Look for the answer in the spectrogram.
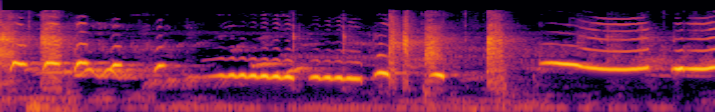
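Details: White-rumped shama (murai batu) song with isian mimicry of cililin, canary and lovebird: varied clear whistled notes, short rising and falling slurs, then a long steady whistle with buzzy bursts between phrases.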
